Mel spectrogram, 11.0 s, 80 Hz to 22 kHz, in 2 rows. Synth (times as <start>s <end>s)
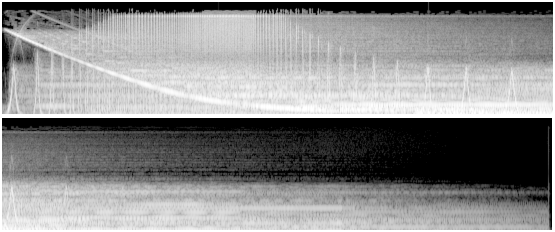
0.0s 7.6s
